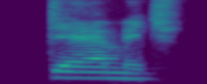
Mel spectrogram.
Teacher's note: When you talk about the noun, you stress the first part.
